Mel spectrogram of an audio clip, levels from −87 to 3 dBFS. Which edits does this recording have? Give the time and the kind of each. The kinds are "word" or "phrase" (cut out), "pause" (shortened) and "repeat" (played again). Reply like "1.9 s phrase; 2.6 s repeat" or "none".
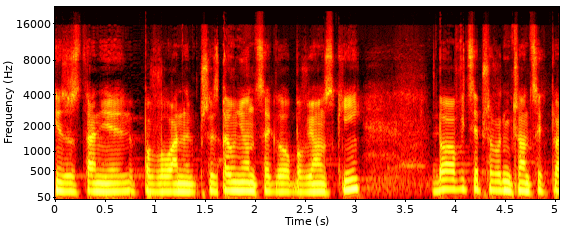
1.6 s phrase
